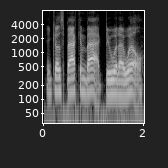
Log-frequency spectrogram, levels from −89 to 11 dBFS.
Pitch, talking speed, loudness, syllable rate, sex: 135 Hz, 265 wpm, -17 LUFS, 4.7 syllables/s, male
